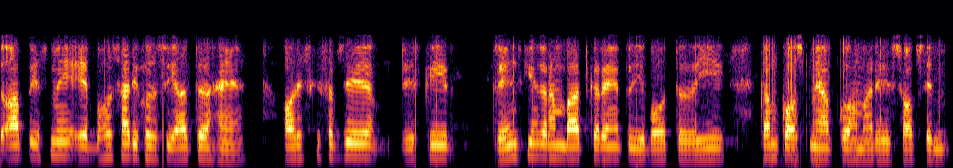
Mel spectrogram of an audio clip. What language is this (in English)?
Urdu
